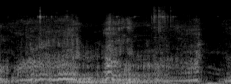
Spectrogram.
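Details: Adult female Pit Bull Terrier playing tug with a puppy indoors, rolling onto her back and letting him drag her around, filmed by phone in low light; a low, steady rumbling growl runs almost unbroken for about two seconds.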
